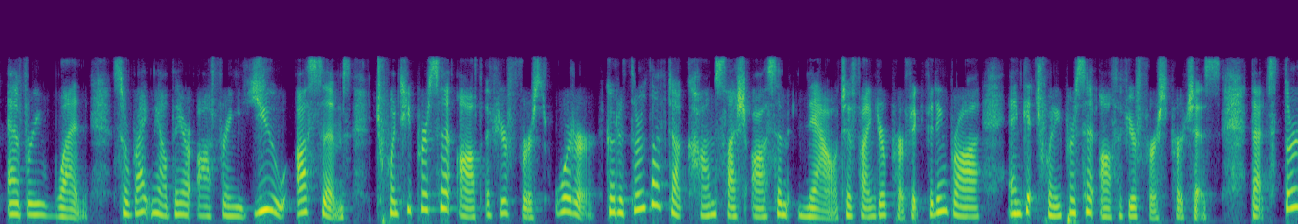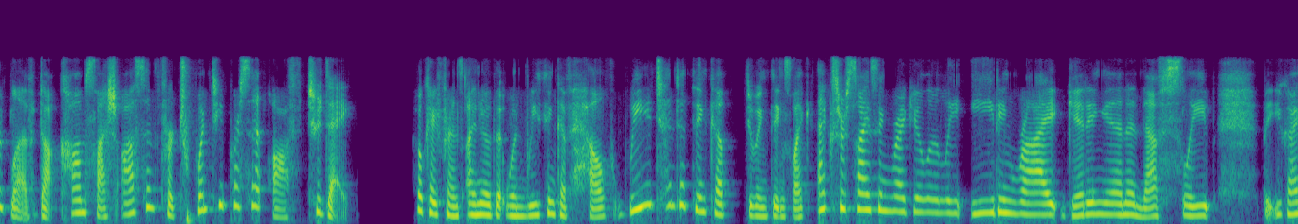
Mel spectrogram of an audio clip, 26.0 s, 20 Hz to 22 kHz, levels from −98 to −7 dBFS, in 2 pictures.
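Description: No technical faults can be heard in the speech; it has gone through the Speex codec at what sounds like a fairly generous setting, with the codec working as intended.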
